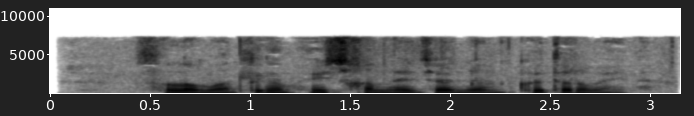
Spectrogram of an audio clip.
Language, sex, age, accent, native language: Uzbek, male, 18-24, Surxondaryo, Uzbek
